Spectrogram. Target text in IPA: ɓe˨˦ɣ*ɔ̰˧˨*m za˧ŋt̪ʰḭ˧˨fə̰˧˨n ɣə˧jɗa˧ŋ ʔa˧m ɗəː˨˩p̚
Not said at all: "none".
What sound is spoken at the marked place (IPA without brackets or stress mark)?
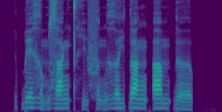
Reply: ə̰˧˨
